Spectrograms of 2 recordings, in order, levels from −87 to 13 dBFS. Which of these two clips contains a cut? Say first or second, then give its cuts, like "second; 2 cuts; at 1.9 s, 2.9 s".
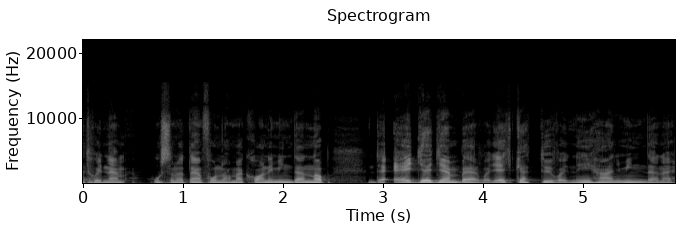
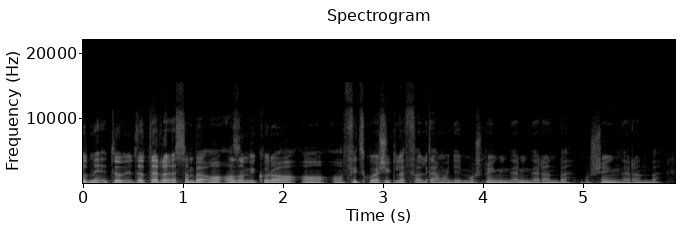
second; 2 cuts; at 3.4 s, 4.4 s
